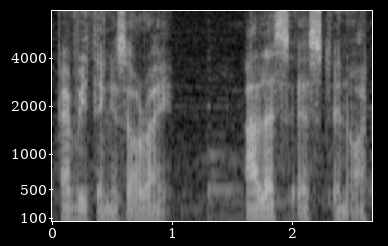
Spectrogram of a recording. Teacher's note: languages the words of a sentence are spoken in a flow in German sometimes there's a mini pause before each individual word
